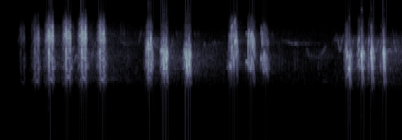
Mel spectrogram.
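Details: Harsh, rapid chack-like chatter from a Fieldfare (Turdus pilaris), delivered in four tight clusters of three to five grating notes that run almost continuously.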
